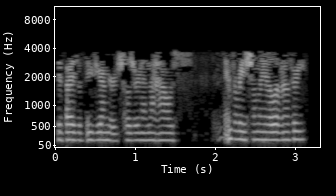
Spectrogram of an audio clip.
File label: Incident Tac 3, Scanner audio recording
